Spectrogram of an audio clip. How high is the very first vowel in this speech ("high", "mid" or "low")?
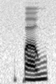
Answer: low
